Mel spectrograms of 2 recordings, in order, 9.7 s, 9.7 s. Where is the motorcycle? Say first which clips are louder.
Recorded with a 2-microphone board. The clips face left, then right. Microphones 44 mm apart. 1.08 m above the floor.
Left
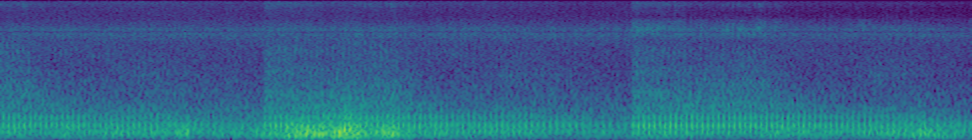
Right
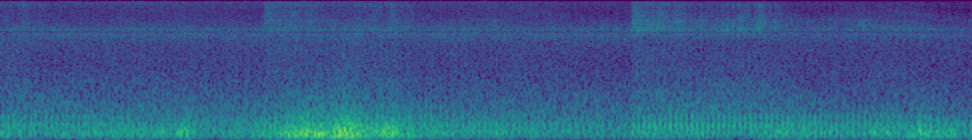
Left 6 dB; 35° left (ahead or behind); by 9.7 s 20° left (ahead or behind).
